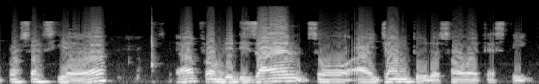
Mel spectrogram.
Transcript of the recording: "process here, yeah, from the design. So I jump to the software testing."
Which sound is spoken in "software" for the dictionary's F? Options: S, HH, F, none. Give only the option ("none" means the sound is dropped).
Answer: none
